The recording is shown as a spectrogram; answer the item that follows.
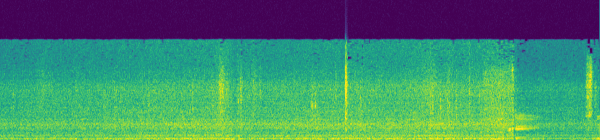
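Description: Car running along at low speed, engine and road noise heard from inside the cabin, steady throughout.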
